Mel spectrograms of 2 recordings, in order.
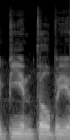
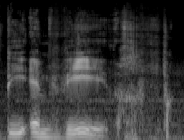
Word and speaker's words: BMW: Like you say BMW and just like yeah it's BMW. Yeah, whatever. Yeah, W is it's English cuz it's three letters, right? And not BM because in German it's BMV.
